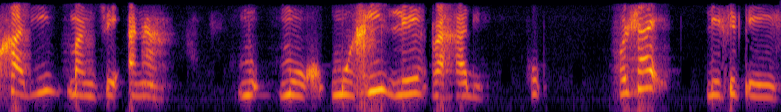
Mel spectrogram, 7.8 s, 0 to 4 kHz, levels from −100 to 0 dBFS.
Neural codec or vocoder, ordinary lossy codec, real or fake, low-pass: none; AAC, 24 kbps; real; 3.6 kHz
